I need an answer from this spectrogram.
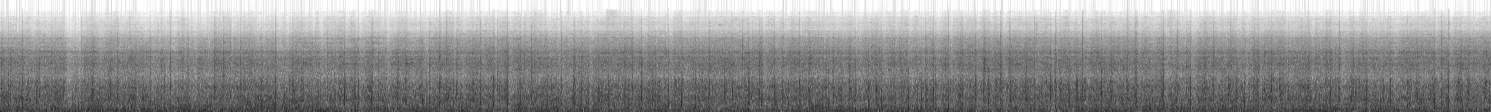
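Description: A railroad car rolling along the track: the steady noise of steel wheels on rail, with the clickety-clack of the rail joints.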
